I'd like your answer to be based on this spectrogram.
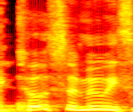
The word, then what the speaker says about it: Koh Samui: So I go to the airport, look on the board, and I always pronounce Koh Samui wrong. Like, I think I said like Samoa, S-A-M-U-I. Oh. – I was going to say Koh Samui sounded right to me.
